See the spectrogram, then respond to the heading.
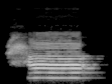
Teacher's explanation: اس ہا کو پڑھنے کا یہ طریقہ ہے کہ یہ جو گلے کا سینٹر ہے، ایک ہوتا ہے گلے کا سٹارٹ شروع، ایک ہوتا ہے سینٹر درمیان، ایک ہوتا ہے اینڈ آخر، تو گلے کے درمیان سے یہ لفظ ادا ہوتا ہے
